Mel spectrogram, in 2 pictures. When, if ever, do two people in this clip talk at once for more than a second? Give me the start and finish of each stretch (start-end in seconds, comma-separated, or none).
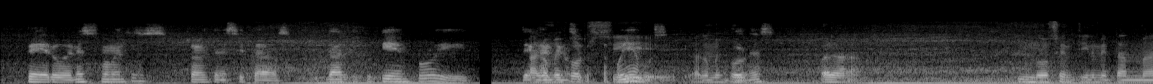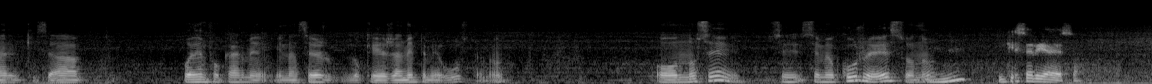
5.3-6.6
